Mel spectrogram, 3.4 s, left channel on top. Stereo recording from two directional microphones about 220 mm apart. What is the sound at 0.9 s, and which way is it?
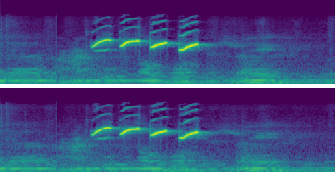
Music, 10° left (ahead or behind).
